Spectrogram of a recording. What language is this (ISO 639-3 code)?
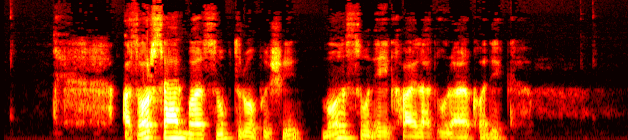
hun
